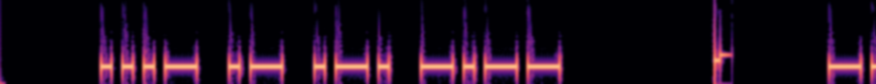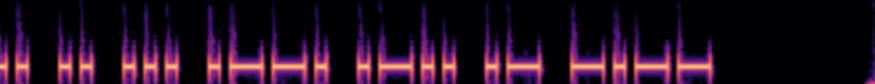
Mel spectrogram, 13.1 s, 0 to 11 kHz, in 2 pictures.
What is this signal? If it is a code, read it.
Morse code, heard as a keyed tone, about 16 wpm, 700 Hz. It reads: VARY DISPLAY
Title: Sentences from Top 1200 Words - New Word Drill - 15wpm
